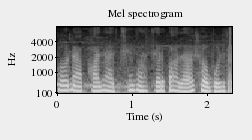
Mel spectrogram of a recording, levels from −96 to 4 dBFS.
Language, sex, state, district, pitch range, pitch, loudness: Bengali, female, West Bengal, Purulia, 185-205 Hz, 195 Hz, -15 LUFS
